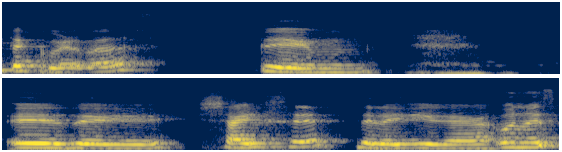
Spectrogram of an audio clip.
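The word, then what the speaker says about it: Scheiße: tiene hay una letra en alemán que parece una B, pero en realidad es, es como un dos S, se pronuncia como dos S. Entonces, en sí, lo estábamos pronunciando mal, o se pronunciaba Chevy eh, y la E y la I se pronuncian I, entonces se pronuncia Shaise.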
